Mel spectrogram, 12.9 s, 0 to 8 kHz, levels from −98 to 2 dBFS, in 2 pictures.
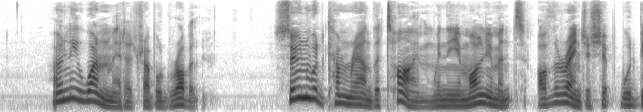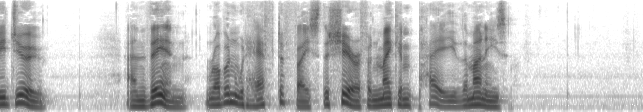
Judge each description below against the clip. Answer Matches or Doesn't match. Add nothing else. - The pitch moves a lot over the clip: Matches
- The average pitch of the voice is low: Matches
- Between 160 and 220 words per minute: Matches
